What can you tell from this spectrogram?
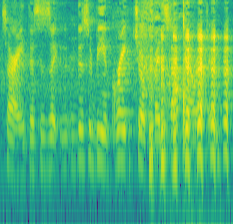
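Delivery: loud, laughing through the words; laughing apology. Real, not acted. Co-host admits she keeps interrupting his joke, laughing apology. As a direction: break into real laughter while talking.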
